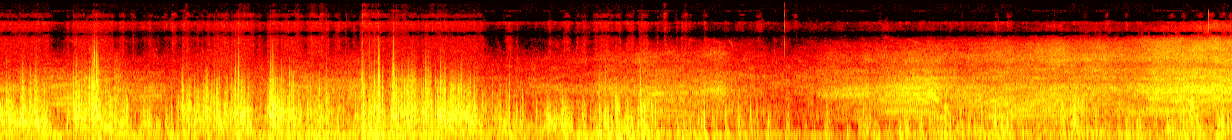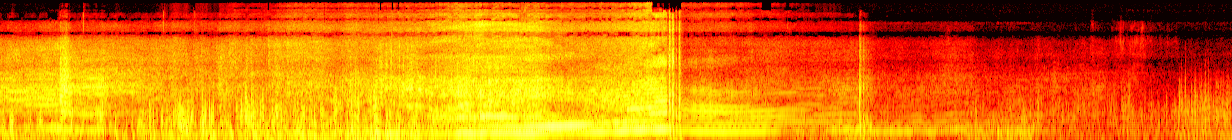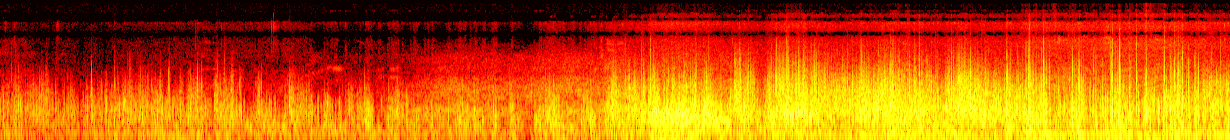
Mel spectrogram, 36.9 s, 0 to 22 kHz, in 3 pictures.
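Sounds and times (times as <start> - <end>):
rally car engine passing by: 8.2 - 23.6.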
